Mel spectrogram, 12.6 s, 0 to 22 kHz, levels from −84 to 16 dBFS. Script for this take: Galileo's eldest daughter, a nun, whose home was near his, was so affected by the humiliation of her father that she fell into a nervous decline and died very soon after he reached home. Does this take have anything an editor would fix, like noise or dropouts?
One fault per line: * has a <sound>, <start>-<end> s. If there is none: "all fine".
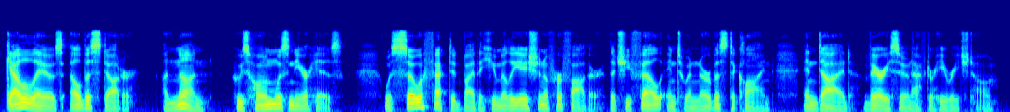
all fine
